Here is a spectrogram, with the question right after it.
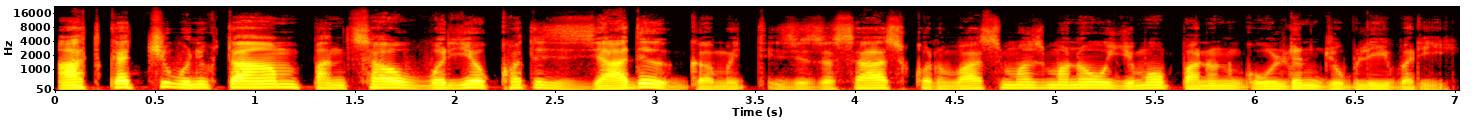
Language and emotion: Kashmiri, neutral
